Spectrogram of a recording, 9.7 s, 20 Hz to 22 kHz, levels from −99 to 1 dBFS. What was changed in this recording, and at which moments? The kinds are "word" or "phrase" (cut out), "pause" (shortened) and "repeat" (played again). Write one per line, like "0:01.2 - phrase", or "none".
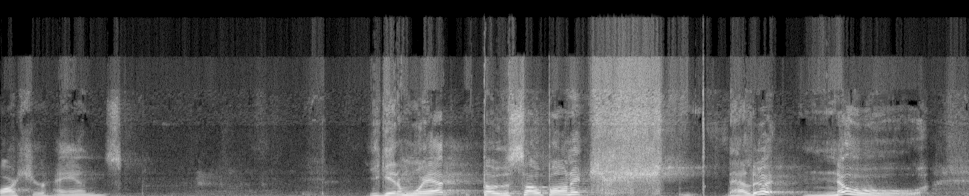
none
